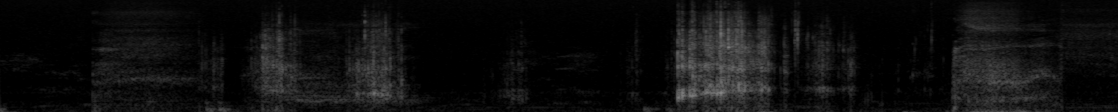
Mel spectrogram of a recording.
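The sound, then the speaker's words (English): Sipping and slurping noises from a drink of Screwball peanut butter whiskey, several short wet bursts spread over a few seconds with quiet gaps between, loud, no talking. “Oh, what were you sipping on there?”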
